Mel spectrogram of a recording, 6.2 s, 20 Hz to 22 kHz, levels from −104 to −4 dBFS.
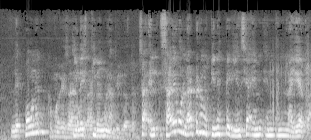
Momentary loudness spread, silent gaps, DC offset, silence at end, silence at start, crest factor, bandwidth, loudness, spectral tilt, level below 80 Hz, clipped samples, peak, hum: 6 LU; none; under 0.1%; 0 s; 0 s; 10 dB; 16 kHz; -11 LUFS; -7 dB/octave; -38 dBFS; 0.2%; 0 dBFS; none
